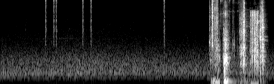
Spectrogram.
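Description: Soft menu clicks tick as items are picked.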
